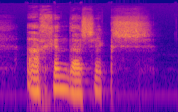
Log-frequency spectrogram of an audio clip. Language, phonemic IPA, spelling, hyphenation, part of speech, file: Dutch, /aːˈɣɛn.daːˌsɛks/, agendaseks, agen‧da‧seks, noun, Nl-agendaseks.ogg
- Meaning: a sexual encounter planned in advance to fit in a busy schedule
